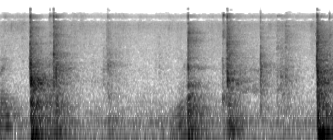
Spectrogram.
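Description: Hand-held plectrum punch cutting picks out of a sheet of plastic packaging: sharp clacks as it closes, two close together about half a second in, two more a little past the middle, and another at the end.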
